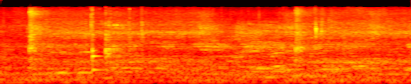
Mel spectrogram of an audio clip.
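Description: Restaurant background chatter and music, with a few light clicks of cutlery against the food tray.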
